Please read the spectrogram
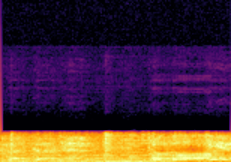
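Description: A small parish church choir (schola) singing a hymn, holding sustained notes, with the notes changing about one and a half seconds in.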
